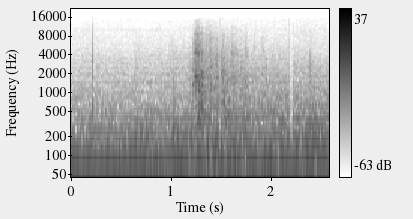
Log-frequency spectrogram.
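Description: A heavy wooden door swings open with a sharp knock.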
